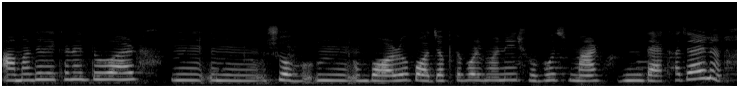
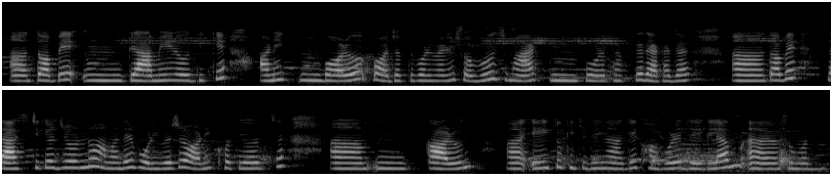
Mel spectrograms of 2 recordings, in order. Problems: none marked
